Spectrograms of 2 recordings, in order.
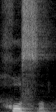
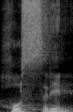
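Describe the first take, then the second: First: The word stops abruptly on a thick r. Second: The word ends with a vowel and n.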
